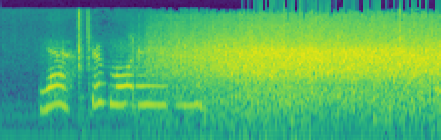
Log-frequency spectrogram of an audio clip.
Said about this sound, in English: Yes, and the cheers have just gone crazy. There's just applause and applause coming through.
